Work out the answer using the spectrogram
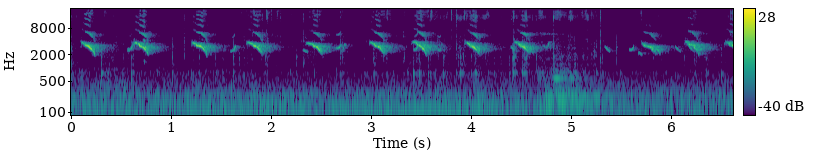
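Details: Chicks chirping in a steady run of loud, high, falling peeps about twice a second, with a brief thump and low noise midway.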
